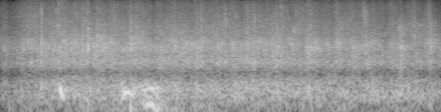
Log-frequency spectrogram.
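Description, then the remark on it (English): Sustained audience applause as a simple public vote, a dense steady clatter of many hands clapping at an even level for several seconds, with faint voices briefly audible underneath. “Simple public vote by applause.”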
